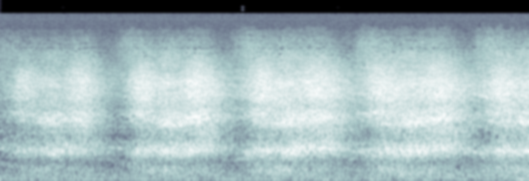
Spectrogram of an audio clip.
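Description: A large crowd roars and boos in loud, sustained waves, the noise swelling and easing roughly every second and a half with no single voice standing out.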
